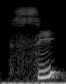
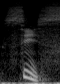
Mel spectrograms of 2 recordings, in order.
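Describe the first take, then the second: First: The final consonant sound is silent. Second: The final consonant sound is pronounced. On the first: The speaker calls it right. "the last sound of these three numbers becomes silent" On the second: The speaker calls it wrong.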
